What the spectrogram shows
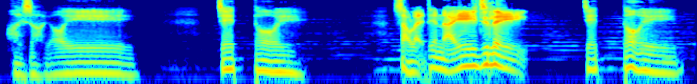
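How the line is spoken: Sighing mutter. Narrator (Vietnamese): Ông thở dài, miệng cứ lẩm bẩm

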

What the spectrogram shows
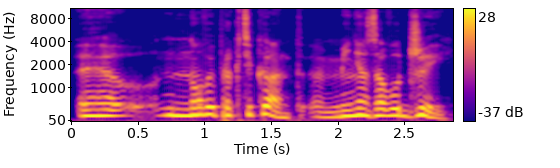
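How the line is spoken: Forced out. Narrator (Russian): наконец выдавил

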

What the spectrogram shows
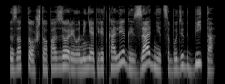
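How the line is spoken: Menacing speech. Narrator (Russian): грозно говорит он

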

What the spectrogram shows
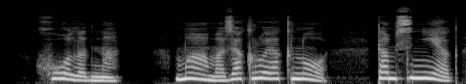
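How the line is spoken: Sleepy whimper. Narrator (Russian): захныкал он, не открывая глаз

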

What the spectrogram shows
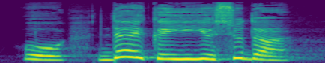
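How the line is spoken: Shout from darkness. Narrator (Russian): выкрикнул кто-то из темноты

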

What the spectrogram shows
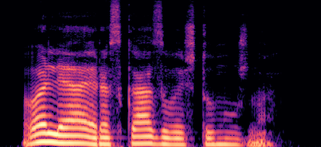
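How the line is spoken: Heavy sigh, weary. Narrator (Russian): тяжело вздохнув, сказал

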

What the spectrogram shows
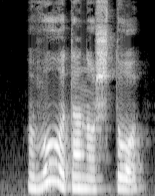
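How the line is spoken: Drawled. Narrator (Russian): протянул Константин Семенович

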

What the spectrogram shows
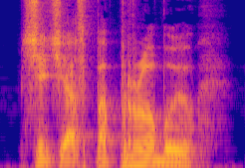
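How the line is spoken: Through gritted teeth. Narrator (Russian): Процедил Франц и охнул, ступив на раненую ногу

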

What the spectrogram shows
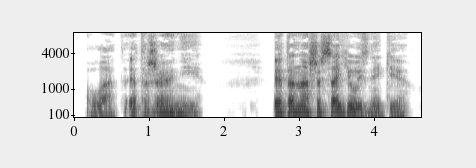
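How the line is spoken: Exclaiming. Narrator (Russian): воскликнул Радко

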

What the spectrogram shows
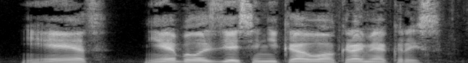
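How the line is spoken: Deliberately loud. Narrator (Russian): Нарочито громким голосом сказал Хэнк Дэвис

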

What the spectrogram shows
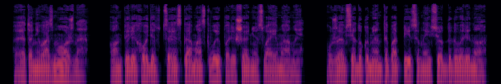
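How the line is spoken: Calm answer. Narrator (Russian): спокойно ответил полковник

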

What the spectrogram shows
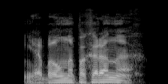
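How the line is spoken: Through teeth, interrupting. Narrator (Russian): процедил Ромка, перебивая нашего министра путей сообщений

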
